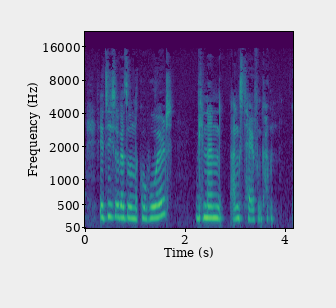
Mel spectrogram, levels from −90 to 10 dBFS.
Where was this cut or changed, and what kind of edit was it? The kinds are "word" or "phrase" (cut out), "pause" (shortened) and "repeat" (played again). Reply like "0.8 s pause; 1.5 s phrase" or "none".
1.0 s word; 2.3 s word; 2.9 s word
